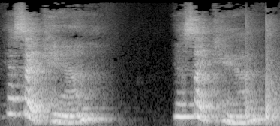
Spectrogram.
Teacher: you would emphasize can. You would give the full vowel sound the /æ/ sound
